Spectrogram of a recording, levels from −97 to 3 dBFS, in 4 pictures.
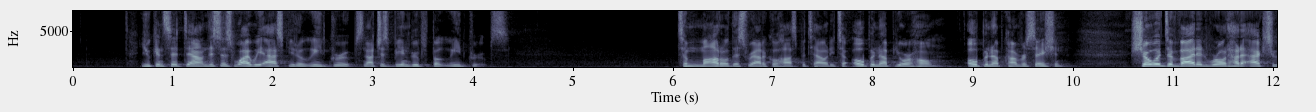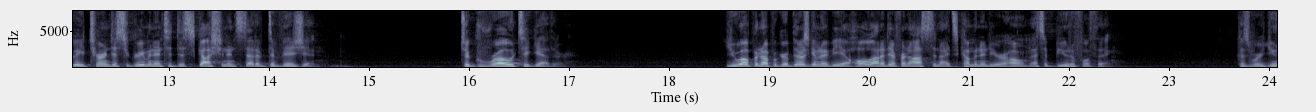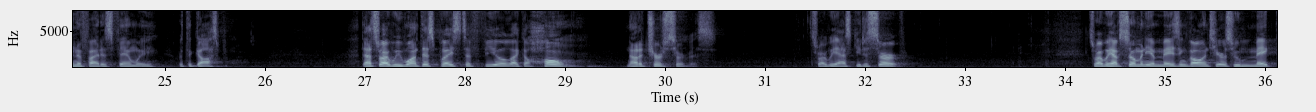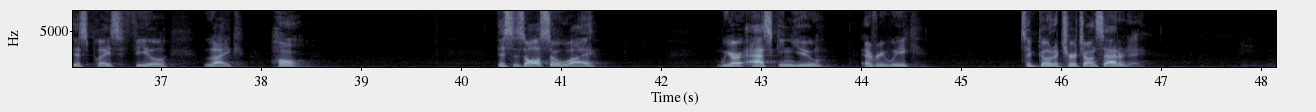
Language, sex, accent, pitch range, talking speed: English, male, American, 130-185 Hz, 165 wpm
